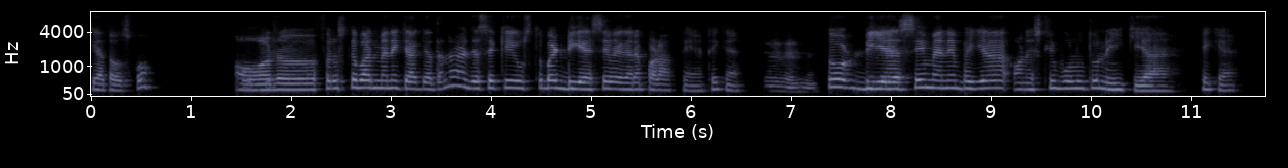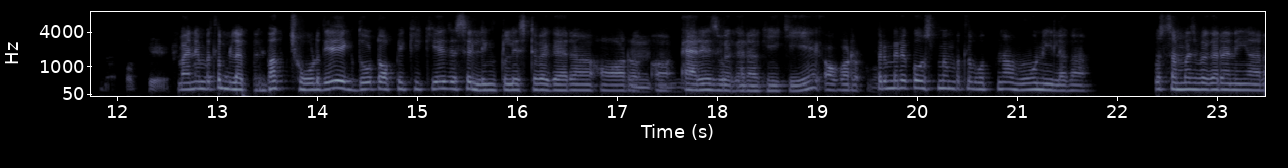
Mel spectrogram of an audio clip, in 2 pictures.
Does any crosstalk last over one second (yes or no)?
no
